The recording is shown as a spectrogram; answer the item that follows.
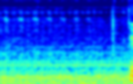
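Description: Steady low background hum of the recording with a few faint fixed tones, and a voice starting just at the end.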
